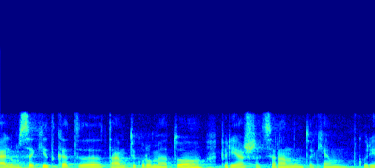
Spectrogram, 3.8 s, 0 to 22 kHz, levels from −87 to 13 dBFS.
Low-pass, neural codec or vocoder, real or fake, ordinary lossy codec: 7.2 kHz; none; real; MP3, 96 kbps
